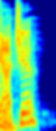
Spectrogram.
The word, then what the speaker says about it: Yautja: I always thought it was okay. Yautja, but it's Yautja.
